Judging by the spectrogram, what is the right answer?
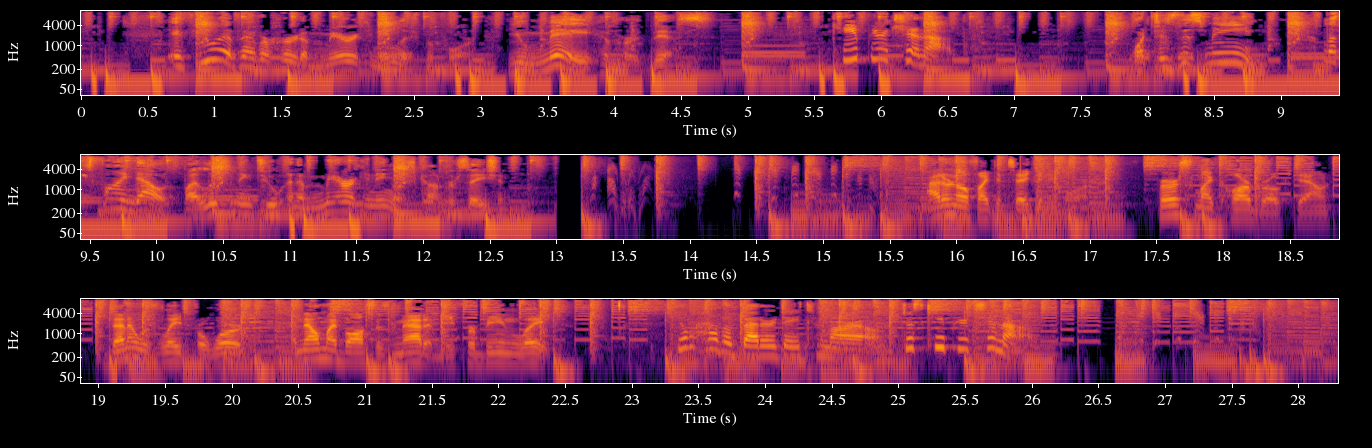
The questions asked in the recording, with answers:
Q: What does this mean?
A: Keep your chin up means to keep your spirits high and remain cheerful in a difficult situation.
